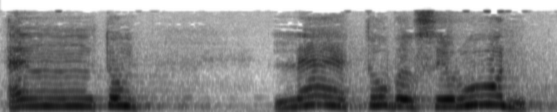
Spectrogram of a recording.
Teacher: أنتم النون اوعى تنساها، أنتم لا تبصرون، الصاد آخر درجات التفخيم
